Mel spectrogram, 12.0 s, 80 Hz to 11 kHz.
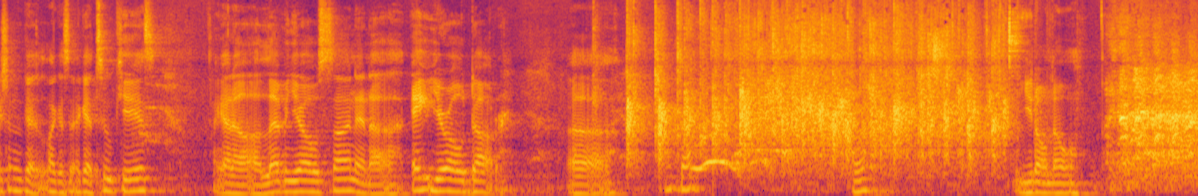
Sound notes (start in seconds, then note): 6.0 audience applauding; 11.0 audience laughing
